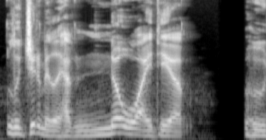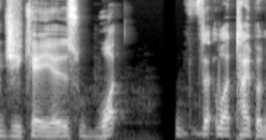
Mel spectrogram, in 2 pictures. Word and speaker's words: GK: artist uh named GK almost called him JK it's GK um pronounce l how it is GK uh with the song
